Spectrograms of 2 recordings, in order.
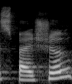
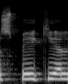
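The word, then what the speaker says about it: special: पर इसको ब्यूटीिशियन या ब्यूटीिशियन दोनों तरीके से प्रोनाउंस कर सकते हैं। तो क्लियर हो गया होगा। इसको हम पढ़ेंगे स्पेशल। क्या पढ़ेंगे? स्पेशल। अब इसको स्पेशियल नहीं पढ़ेंगे।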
